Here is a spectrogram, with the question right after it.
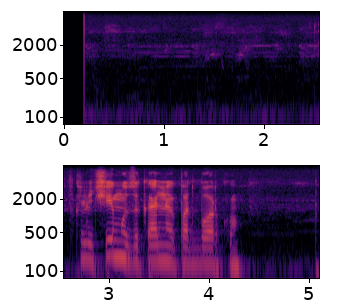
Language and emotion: Russian, neutral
